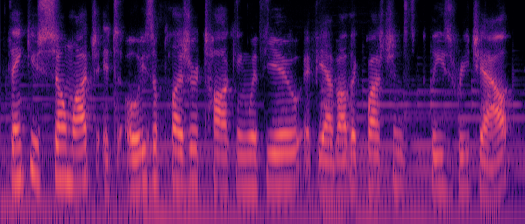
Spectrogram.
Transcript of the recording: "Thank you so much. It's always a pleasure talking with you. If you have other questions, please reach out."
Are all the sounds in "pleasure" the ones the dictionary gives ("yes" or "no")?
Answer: yes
